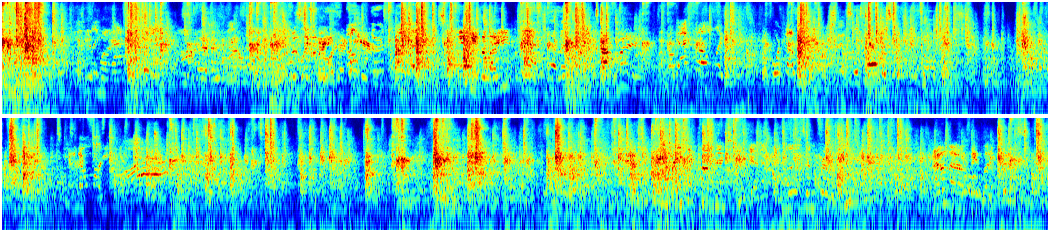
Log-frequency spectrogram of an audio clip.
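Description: Mine hoist cage rattling and knocking continuously as it is hoisted up the shaft, over a steady low rumble.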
